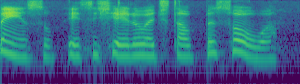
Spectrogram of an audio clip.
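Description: A woman speaks at a very slow pace in a high pitch. Her intonation stays fairly even. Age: 20s. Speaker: journalism student. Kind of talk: interview testimony.

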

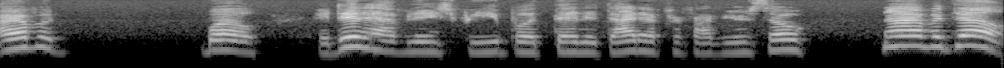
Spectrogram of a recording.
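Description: Speaking with an American accent at a fairly high pitch and a fairly quick pace, a woman shows ordinary pitch variation, big swings in loudness and long, frequent pauses. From US Midwest. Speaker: radio co-host. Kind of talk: casual chat.

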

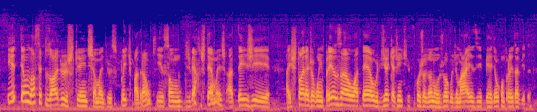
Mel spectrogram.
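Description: A man with an ordinary speaking voice talks fairly quickly at medium pitch, with ordinary pitch variation. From Brazil, Rio de Janeiro. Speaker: gaming podcaster. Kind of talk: casual chat.

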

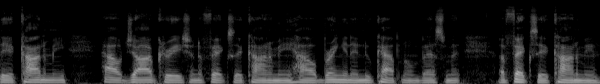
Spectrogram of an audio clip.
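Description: Recorded very cleanly against a silent background, a man talks at a moderate pace in a dry, close sound with no echo. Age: 40s. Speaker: economic development professional. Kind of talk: casual radio interview.

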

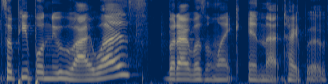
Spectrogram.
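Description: Her pitch medium and varying in an ordinary way, a woman with an unremarkable speaking voice speaks at a moderate pace. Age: 20s. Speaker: podcast co-host. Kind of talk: casual chat.

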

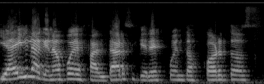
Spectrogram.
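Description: Music in the background behind a woman with a Rioplatense accent, a medium pitch and fairly even intonation. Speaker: radio book columnist. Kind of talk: radio book review segment.

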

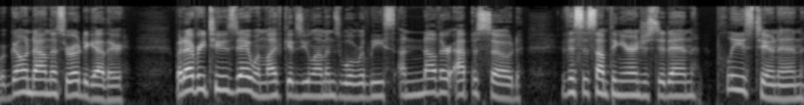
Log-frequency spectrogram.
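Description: A woman's fairly low-pitched, an ordinary speaking voice with ordinary pitch variation, in a very clean recording with a silent background. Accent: American. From US Midwest, Illinois (La Salle-Peru area). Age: 20s. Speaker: college student and podcast host. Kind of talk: casual solo podcast monologue.

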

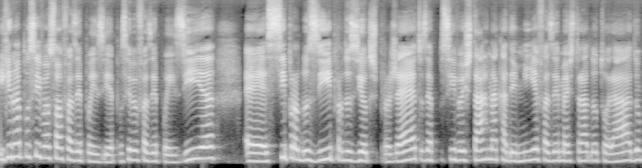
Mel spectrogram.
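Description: In a very clean recording with a silent background, a woman with an unremarkable speaking voice talks fairly quickly at a medium pitch with fairly even intonation. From Pernambuco, Brazil. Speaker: poet and literature teacher. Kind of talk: casual interview chat.

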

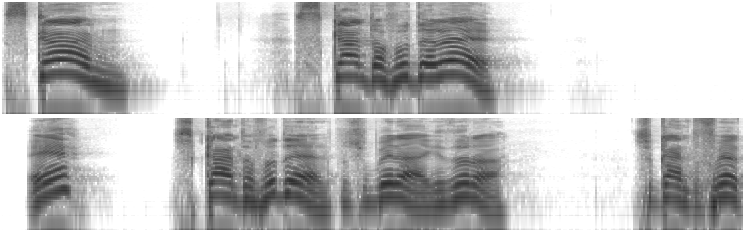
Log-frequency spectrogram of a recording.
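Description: With vocal fry and very wide pitch swings around a medium pitch, a woman speaks at a very slow pace with long, frequent pauses, the sound dry and close with no echo. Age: 30s. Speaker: tech podcast co-host. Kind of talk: casual chat.

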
